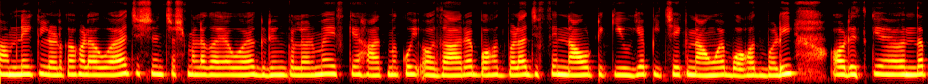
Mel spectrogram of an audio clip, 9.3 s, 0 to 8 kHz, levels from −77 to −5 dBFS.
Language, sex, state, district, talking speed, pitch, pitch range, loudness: Hindi, female, Bihar, East Champaran, 240 wpm, 235 Hz, 225-240 Hz, -22 LUFS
